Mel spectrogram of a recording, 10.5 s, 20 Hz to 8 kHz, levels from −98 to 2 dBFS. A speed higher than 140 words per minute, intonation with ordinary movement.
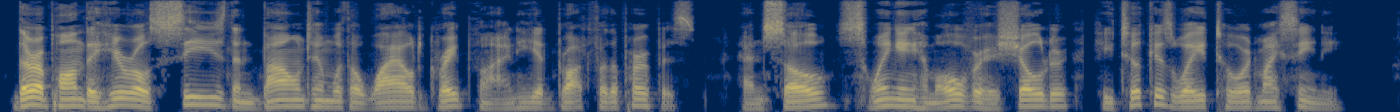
Yes: average, 170 wpm; average, 4.0 semitones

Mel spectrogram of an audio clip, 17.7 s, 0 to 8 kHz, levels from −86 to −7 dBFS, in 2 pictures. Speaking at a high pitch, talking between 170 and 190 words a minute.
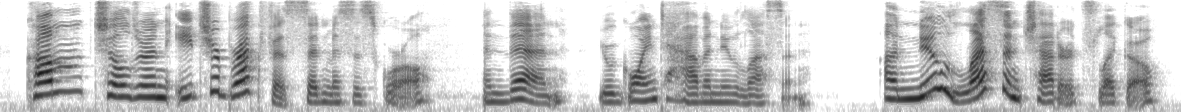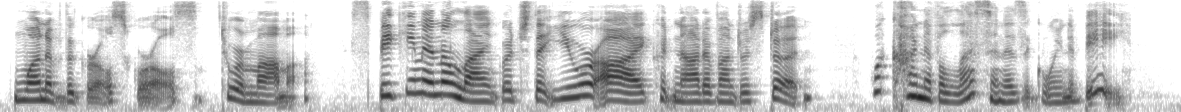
Yes: high, 225 Hz; average, 180 wpm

